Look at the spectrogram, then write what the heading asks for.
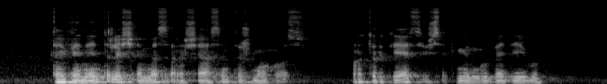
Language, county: Lithuanian, Klaipėda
